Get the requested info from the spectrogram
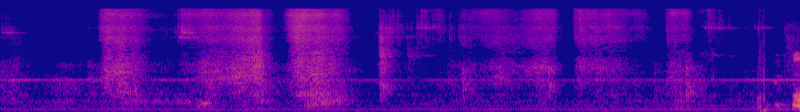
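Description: Paintbrush on an extension pole being stroked along a painted wall: a series of soft swishing strokes, the first three louder and the later ones fainter.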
